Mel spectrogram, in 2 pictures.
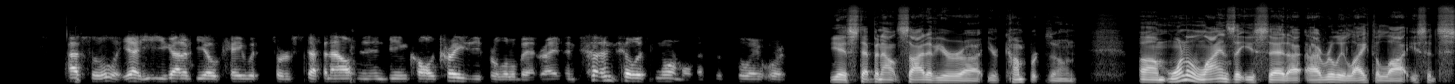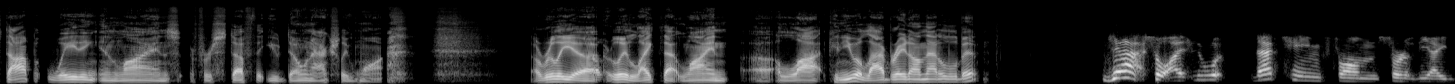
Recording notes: Today we spoke via phone call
